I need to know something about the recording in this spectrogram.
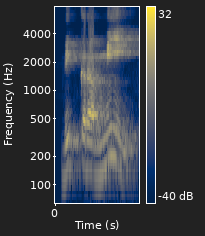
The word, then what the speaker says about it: विक्रमी: विक्रमी मी दीर्घ है।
